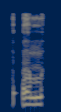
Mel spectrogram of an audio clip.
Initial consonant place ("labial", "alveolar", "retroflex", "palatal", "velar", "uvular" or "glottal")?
glottal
